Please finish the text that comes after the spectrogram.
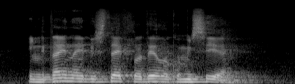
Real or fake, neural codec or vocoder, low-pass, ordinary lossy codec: fake; codec, 44.1 kHz, 7.8 kbps, DAC; 14.4 kHz; none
